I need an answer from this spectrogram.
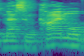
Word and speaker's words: mesenchymal: which I pronounce as mesenchymal because that's how they pronounce it in Ireland I know there's other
